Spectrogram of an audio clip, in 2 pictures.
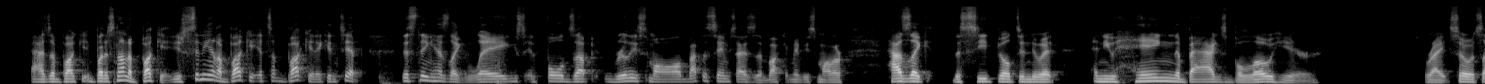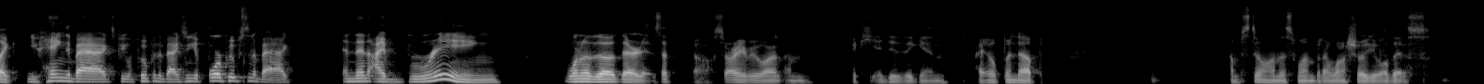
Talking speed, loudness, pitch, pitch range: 220 wpm, -26 LUFS, 120 Hz, 105-135 Hz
